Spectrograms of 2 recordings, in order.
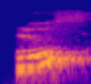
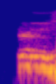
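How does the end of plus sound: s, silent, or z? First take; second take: s; silent. First: The word ends with an audible s sound. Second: The word ends with no final consonant sound. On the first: "avec S" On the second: "sans S"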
